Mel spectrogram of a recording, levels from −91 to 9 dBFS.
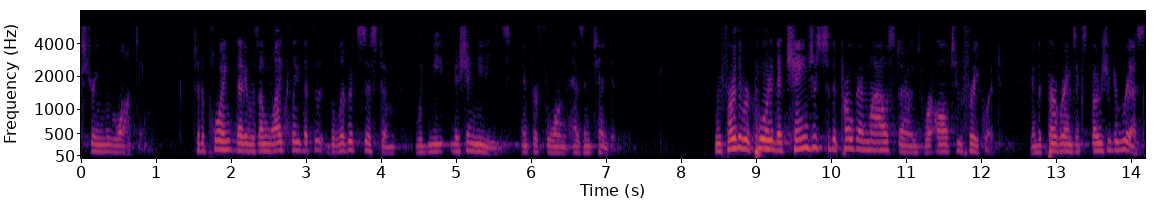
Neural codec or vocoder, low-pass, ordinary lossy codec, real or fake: codec, 16 kHz, 2 kbps, FreqCodec, smaller model; 7.2 kHz; MP3, 24 kbps; fake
